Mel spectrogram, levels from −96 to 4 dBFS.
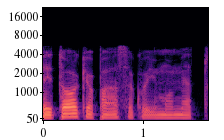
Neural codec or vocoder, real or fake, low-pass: none; real; 5.4 kHz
